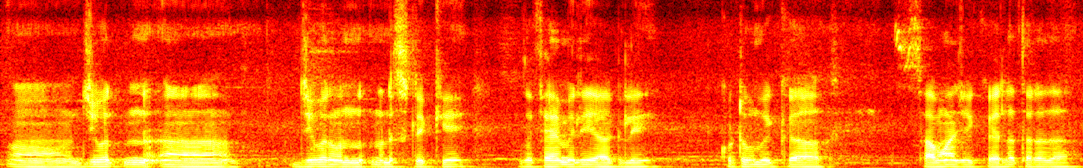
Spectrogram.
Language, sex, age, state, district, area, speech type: Kannada, male, 45-60, Karnataka, Dakshina Kannada, rural, spontaneous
